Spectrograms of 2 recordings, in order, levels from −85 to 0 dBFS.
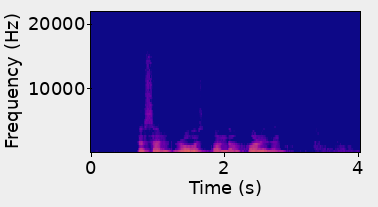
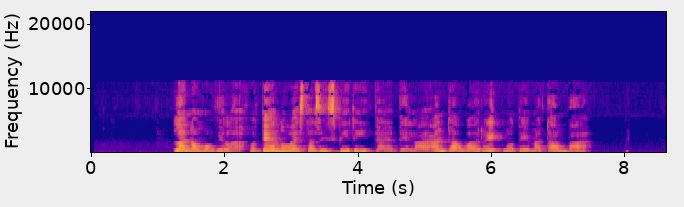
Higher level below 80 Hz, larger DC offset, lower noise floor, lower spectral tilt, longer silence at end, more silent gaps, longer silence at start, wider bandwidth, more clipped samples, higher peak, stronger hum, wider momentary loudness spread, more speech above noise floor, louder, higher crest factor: second, -78 dBFS vs -58 dBFS; neither; first, -82 dBFS vs -69 dBFS; first, -8.5 dB/octave vs -3.5 dB/octave; first, 1.1 s vs 0.6 s; neither; second, 0.7 s vs 1.25 s; first, 15.5 kHz vs 11.5 kHz; neither; second, -28 dBFS vs -4 dBFS; neither; second, 9 LU vs 12 LU; second, 38 dB vs 43 dB; second, -45 LUFS vs -25 LUFS; about the same, 18 dB vs 22 dB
